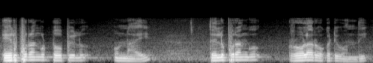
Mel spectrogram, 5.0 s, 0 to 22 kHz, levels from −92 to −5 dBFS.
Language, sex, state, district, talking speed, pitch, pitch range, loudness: Telugu, male, Telangana, Mahabubabad, 110 wpm, 125 Hz, 115-140 Hz, -19 LUFS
